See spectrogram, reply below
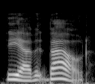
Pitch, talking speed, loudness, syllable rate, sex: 215 Hz, 190 wpm, -15 LUFS, 6.2 syllables/s, female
